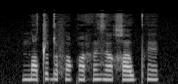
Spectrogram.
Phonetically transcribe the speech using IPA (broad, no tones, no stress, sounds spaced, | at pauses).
n ə tˤ ə ɖ ə f ã q ə̃ h ə̃ z ã χ a w pʰ ẽ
